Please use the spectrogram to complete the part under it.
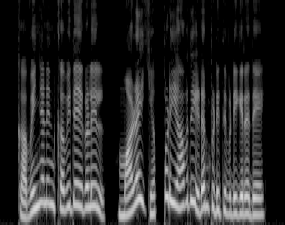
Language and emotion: Tamil, surprised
